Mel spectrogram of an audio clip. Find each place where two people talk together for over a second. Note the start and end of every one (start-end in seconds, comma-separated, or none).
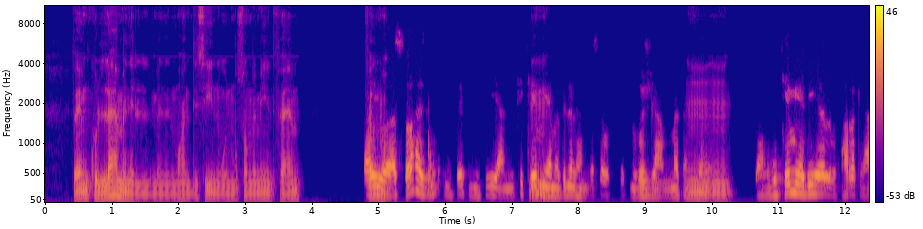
none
